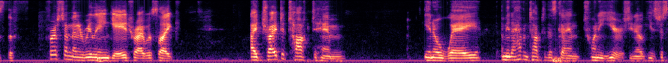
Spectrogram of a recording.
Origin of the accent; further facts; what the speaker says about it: New York, United States; I'm from Long Island, it's like buffoon nation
